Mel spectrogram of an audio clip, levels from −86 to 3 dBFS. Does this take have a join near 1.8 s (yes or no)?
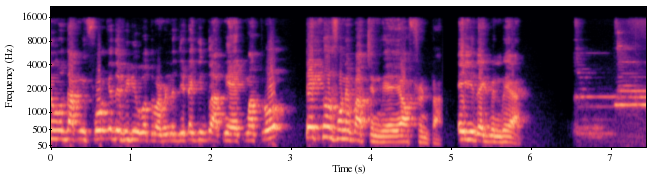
no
